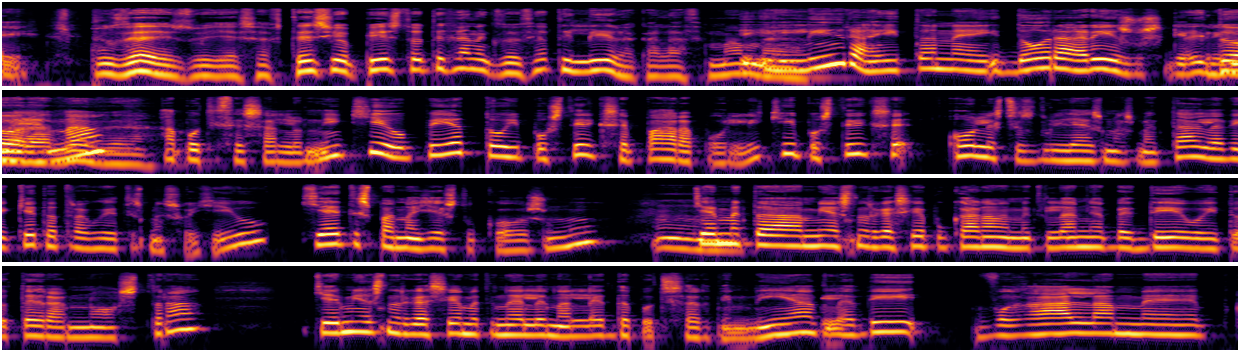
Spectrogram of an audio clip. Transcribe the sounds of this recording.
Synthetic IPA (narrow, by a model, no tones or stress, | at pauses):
spuðezðuʎe̞sɐft̪e̞sio̞pie̞st̪ot̪eixɐnekðoiθiɐpot̪iliɾɐkɐlɐθimɐmiliɾɐit̪ɐne̞id̪o̞ɾɐɾizusiɲɟekɾid̪moenɐɐpo̞t̪i̥θe̞sɐlo̞niciːo̞piɐt̪o̞ipo̞st̪iɾikse̞pɐɾɐpo̞̰lice̞ipo̞st̪iɾikse̞o̞le̞st̪izðuʎe̞zmɐzme̞t̪ɐðilɐðice̞t̪ɐt̪ɾɐɣuðʝɐt̪izme̞so̞̰ʝiuce̞t̪ispɐnɐʝe̞st̪uko̞zmu | ce̞me̞t̪ɐmɲɐsine̞ɾɣɐsiɐpukɐnɐme̞met̪ilɐmɲɐbe̞nd̪iuit̪o̞t̪e̞ɾɐno̞st̪ɾɐ | ce̞mɲɐsine̞ɾɣɐsiɐme̞t̪ine̞le̞nɐle̞nd̪ɐːpo̞t̪i̥sɐɾðiniɐðilʔɐði | vɣɐlɐme̞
